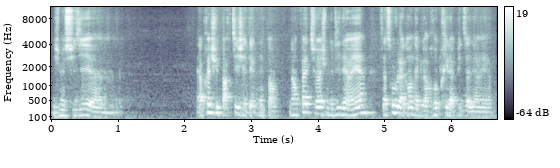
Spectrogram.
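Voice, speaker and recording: A man casually telling a personal story to his viewers in a rambling way, with frequent restarts. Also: quick pace. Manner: rambling, restarts, lively pitch jumps. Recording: distant from the mic with faint ambient noise.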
